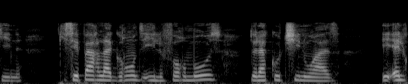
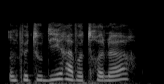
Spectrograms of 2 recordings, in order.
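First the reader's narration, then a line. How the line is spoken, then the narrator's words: Low voice. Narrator (French): dit-il à voix basse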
